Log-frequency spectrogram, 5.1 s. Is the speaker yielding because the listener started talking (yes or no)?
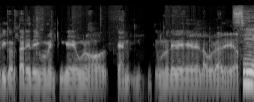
yes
